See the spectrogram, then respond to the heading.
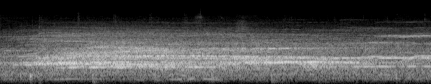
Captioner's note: audience cheering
